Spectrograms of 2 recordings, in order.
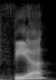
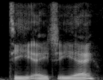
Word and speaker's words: Thea: how to say it is it just like thea fia trinidad is that actually her name t-h-e-a yeah i think it's thea but like trinidad right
